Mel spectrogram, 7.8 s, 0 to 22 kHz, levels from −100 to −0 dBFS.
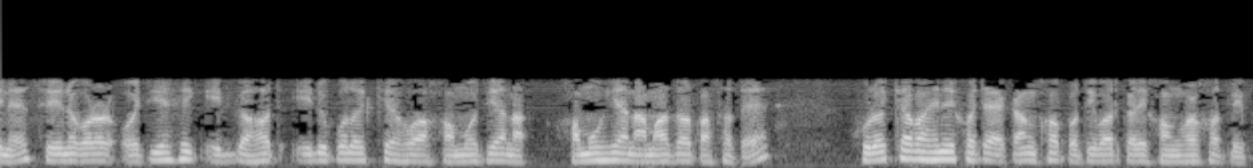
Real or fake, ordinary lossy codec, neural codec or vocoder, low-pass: real; none; none; 3.6 kHz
